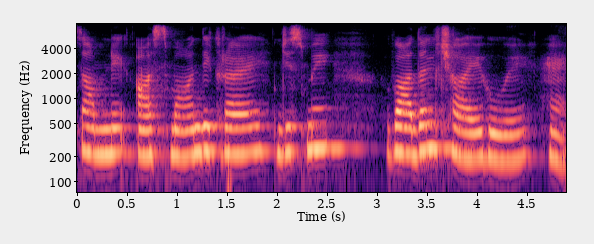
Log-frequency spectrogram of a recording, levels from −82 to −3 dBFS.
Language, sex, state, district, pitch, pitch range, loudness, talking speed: Hindi, female, Himachal Pradesh, Shimla, 220 Hz, 210-235 Hz, -18 LUFS, 120 wpm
